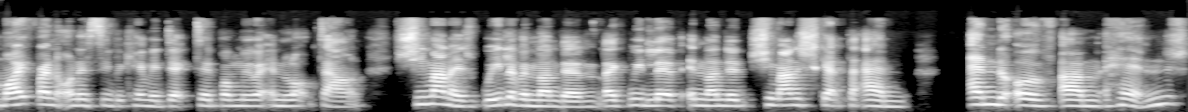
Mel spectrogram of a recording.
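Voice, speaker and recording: A woman's ordinary speaking voice, fairly quick and fairly even in intonation, against a quiet background. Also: medium pitch for a woman. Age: 20s. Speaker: podcast host. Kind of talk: casual chat. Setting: video call.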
